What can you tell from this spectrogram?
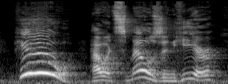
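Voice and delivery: very high, loud phew of disgust; disgusted exclaim. A narrator's reading. Someone in the dungeon reeling at the smell, loud. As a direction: recoil from the stink. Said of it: "everyone's voices crying out at once".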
